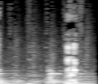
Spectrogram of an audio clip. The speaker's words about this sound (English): Pig!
